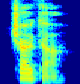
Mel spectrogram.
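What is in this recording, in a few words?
"choker", English, Australian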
